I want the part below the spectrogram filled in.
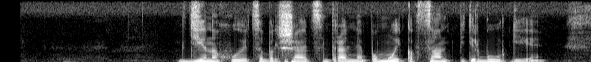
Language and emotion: Russian, angry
